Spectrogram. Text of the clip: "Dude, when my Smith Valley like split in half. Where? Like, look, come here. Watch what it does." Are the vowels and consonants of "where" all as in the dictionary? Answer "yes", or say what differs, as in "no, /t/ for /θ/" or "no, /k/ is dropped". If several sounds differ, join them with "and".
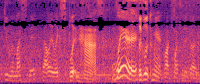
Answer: yes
